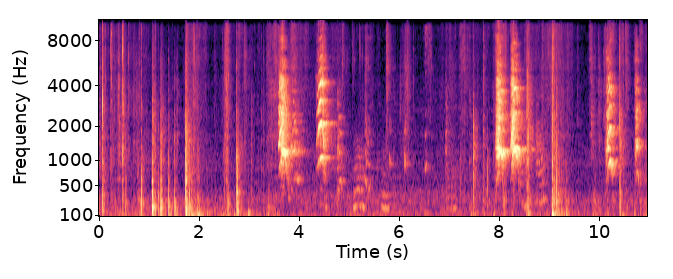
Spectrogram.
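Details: Cavalier King Charles Spaniel kept at a pet store in Kushiro, giving short, sharp barks and yips in pairs with pauses of several seconds between them, against a background of faint clatter and room noise.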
